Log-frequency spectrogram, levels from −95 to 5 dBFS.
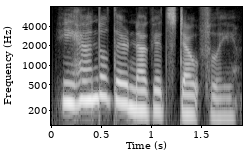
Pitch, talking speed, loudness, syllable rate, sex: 225 Hz, 155 wpm, -13 LUFS, 5.0 syllables/s, female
